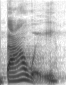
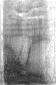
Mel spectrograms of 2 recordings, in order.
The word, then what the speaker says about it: Bowie: David Bowie. Bowie. I thought you said Bowie. A lot of Brits say Bowie.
